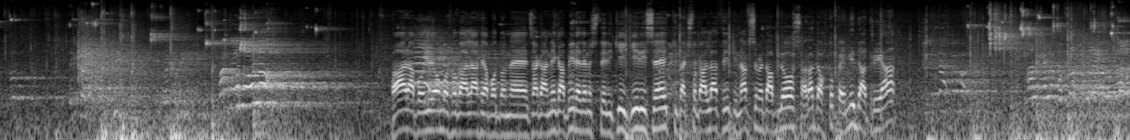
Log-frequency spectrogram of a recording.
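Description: Basketball shoes squeak on a hardwood court in a large echoing arena.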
